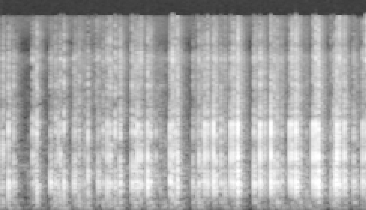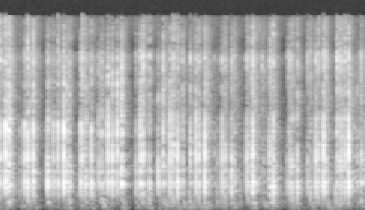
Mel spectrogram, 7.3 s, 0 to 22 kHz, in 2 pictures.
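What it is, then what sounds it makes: Plastic blister pack tapped with fingertips and nails. A small, flat, hollow retail package, clear plastic blister over a printed cardboard card, is held up in both hands while fingertips and nails tap its front and back. About 36 quick, dry, hollow plastic taps follow in a steady, uneven rhythm, each dying away almost at once. The taps carry a midrange tone around 440 Hz with little bass.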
